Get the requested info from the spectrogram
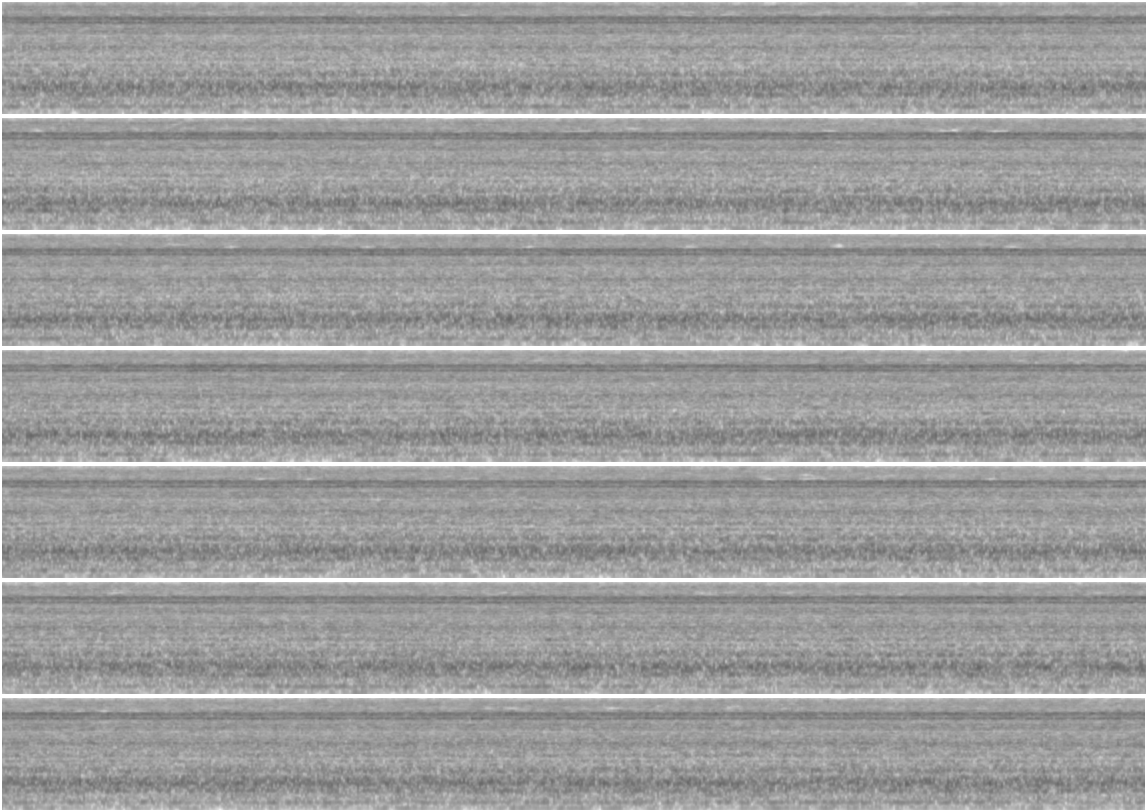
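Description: Handheld gas torch burning with a steady, unchanging hiss.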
